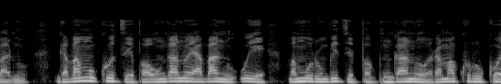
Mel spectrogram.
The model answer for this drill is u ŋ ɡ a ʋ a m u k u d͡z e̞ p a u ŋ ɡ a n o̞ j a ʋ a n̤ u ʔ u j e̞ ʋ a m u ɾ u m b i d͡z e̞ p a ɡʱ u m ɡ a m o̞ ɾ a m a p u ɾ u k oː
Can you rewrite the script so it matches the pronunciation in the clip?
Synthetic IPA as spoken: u ŋ ɡ a ʋ a m u k u d͡z e̞ p a u ŋ ɡ a n o̞ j a ʋ a n̤ u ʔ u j e̞ ʋ a m u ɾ u m b i d͡z e̞ p a ɡʱ u ŋ ɡ a n o̞ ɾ a m a k u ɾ u k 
